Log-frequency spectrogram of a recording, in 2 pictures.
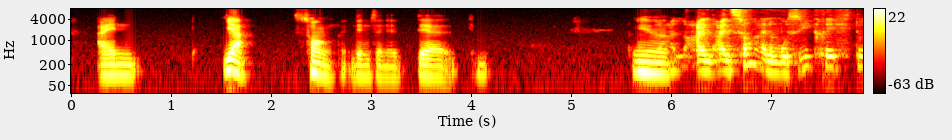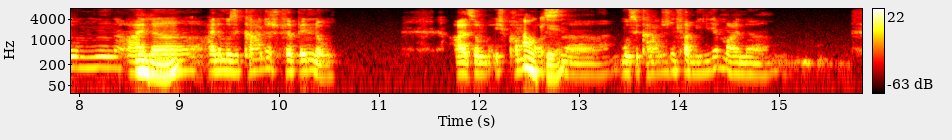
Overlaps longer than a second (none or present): none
